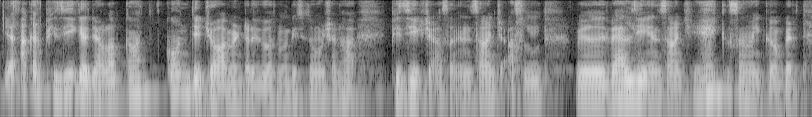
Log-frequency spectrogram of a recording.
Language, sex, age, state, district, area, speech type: Kashmiri, male, 18-30, Jammu and Kashmir, Ganderbal, rural, spontaneous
